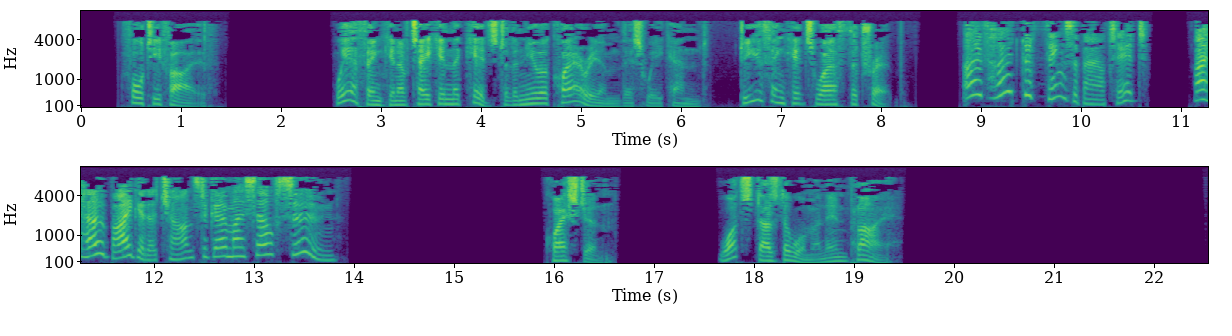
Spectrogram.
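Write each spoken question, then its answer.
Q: What does the woman imply?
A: She hasn't been to the aquarium herself.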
